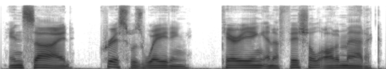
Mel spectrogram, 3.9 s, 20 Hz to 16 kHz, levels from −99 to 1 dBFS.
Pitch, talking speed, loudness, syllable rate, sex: 105 Hz, 125 wpm, -19 LUFS, 5.5 syllables/s, male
